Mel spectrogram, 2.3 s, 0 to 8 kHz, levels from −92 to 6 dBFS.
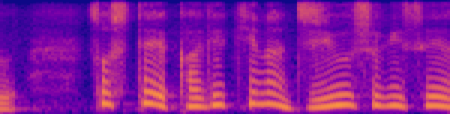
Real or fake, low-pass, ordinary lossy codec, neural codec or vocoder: fake; 7.2 kHz; none; codec, 16 kHz in and 24 kHz out, 1 kbps, XY-Tokenizer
